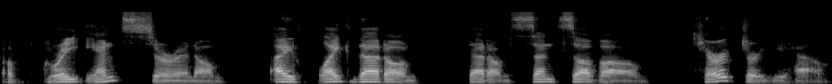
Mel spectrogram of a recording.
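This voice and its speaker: Young male interviewer, slow and hesitant, dry close recording. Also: fairly low pitch, no room sound. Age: young adult. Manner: hesitant, many ums. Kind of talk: reading numbered interview questions.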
